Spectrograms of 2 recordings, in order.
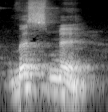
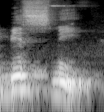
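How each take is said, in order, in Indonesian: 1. Kedua vokal diucapkan sebagai e. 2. Kedua vokal diucapkan sebagai i. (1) "bukan besme" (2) "tapi bismi"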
